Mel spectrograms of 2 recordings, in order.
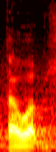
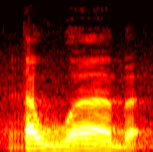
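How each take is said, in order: First: The middle w sound is short and single. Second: The middle w sound is held doubled. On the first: Just one who accepts repentance. The speaker calls it wrong. "kalau tawab saja, itu menerima taubat gitu aja" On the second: The One who always accepts repentance. The speaker calls it right. "itu artinya maha penerima taubat"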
